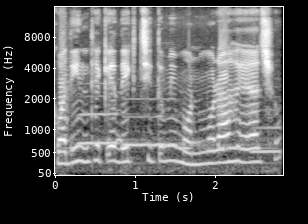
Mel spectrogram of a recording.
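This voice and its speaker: A woman's voice: sits high, fairly even intonation, moderate pace, background noise, close to an everyday voice. A woman playing a landlord's reproachful, sorrowful wife in a cartoon story, with a melodramatic manner. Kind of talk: Bengali cartoon story dialogue. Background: background music.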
